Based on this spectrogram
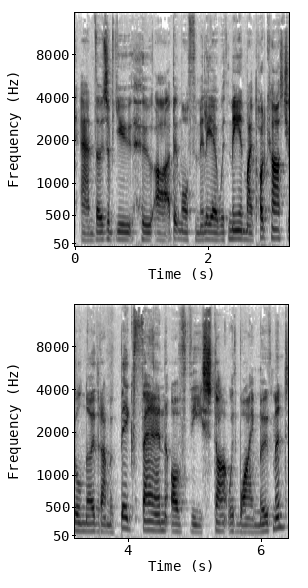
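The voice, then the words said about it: Excited, energetic voice. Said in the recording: “Hopefully you can tell in my voice ... I'm really geared up and excited”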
